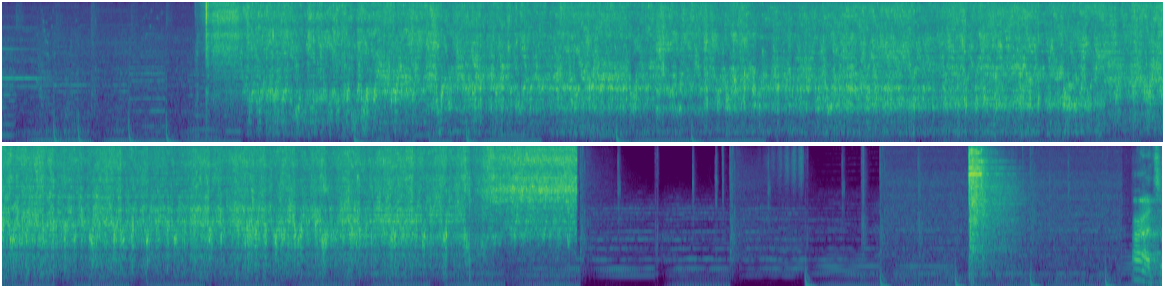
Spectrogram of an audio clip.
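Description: A Langmuir Crossfire XL plasma table cuts metal with a loud, steady hiss and roar that runs for about fifteen seconds, then stops abruptly, leaving quiet background noise and a few later clicks.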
